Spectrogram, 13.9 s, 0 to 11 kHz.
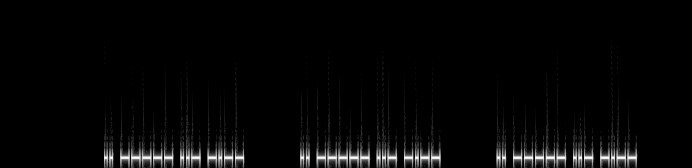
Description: Morse code, heard as a keyed tone, about 22 wpm, 700 Hz. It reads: I0UY I0UY I0UY
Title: DXCC-100 Call Signs - 4 Characters - Repeated 3x - 22wpm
